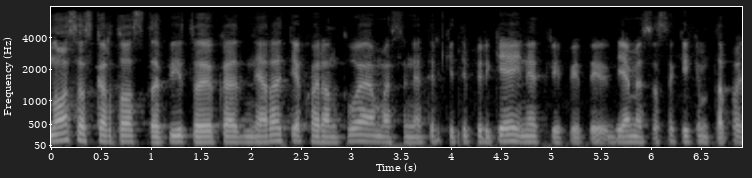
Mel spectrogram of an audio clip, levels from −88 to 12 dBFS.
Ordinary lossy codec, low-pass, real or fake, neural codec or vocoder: MP3, 48 kbps; 7.2 kHz; real; none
